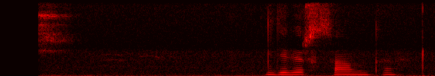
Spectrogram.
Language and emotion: Russian, neutral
